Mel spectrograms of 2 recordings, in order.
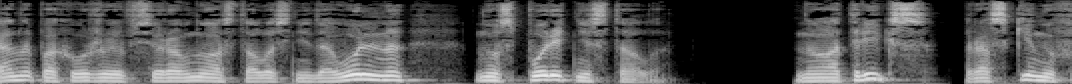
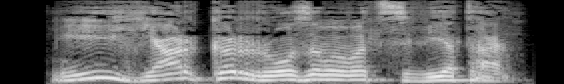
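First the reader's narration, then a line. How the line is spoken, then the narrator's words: Barked. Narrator (Russian): рявкнул Трикс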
